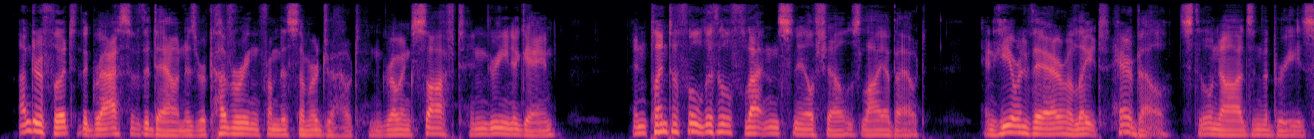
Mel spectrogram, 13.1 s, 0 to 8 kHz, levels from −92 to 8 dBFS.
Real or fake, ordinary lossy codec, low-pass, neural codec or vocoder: fake; MP3, 64 kbps; 7.2 kHz; codec, 16 kHz in and 24 kHz out, 2.2 kbps, FireRedTTS-2 codec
